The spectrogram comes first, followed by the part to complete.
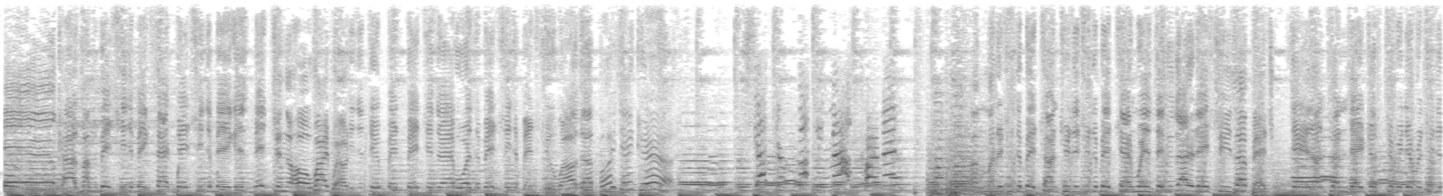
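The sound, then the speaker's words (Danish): A lively, upbeat show tune from an animated musical plays loud and continuous, with melodic singing over full orchestral backing and a steady bouncing rhythm. “som øh, lytterne nok kan høre, så var det en af de her famøse øh, musicals, og faktisk endda sådan en tegnet musical, eller i hvert fald klippet, nej, øh, det var en tegnet musical,”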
